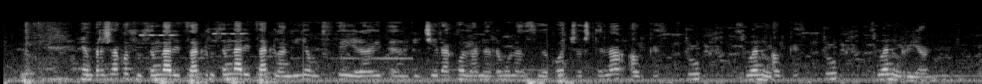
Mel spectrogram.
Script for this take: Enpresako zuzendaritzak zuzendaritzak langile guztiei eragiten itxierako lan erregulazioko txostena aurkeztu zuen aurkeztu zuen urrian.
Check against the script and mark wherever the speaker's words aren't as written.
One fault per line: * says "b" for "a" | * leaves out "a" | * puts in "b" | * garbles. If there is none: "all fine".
all fine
